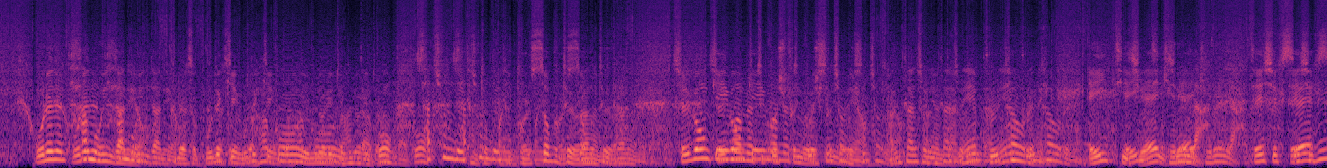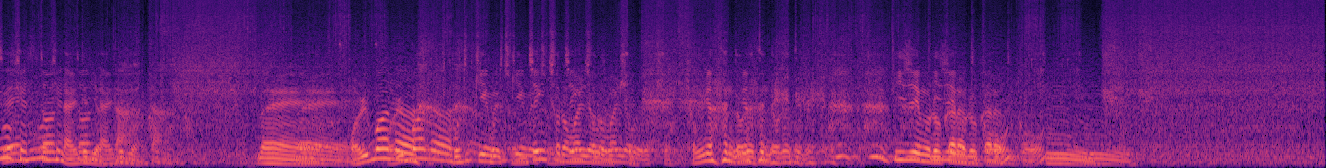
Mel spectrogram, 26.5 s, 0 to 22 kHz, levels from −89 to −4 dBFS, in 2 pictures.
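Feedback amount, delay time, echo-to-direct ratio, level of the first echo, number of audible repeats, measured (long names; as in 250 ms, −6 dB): 18%, 361 ms, −3.5 dB, −3.5 dB, 2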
